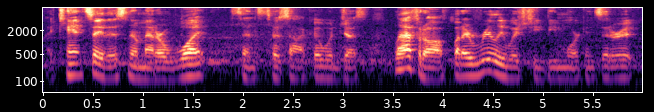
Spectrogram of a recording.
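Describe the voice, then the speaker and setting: A man's voice: medium pitch, brisk, background noise. Man reading a visual novel aloud. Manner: reads narration evenly, breaks in with swearing asides. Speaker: let's play host.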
